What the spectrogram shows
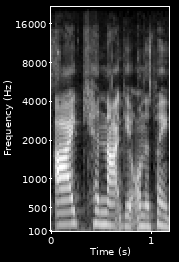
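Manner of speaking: ordinary delivery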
